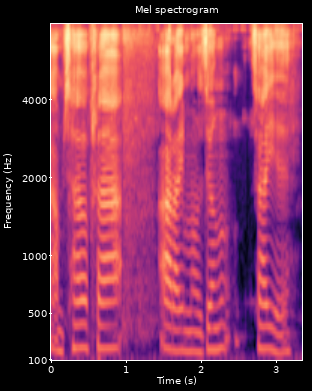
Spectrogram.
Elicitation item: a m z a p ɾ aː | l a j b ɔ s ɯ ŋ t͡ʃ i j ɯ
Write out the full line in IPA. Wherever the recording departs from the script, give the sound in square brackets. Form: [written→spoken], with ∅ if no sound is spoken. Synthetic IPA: a m [z→s] a [p→pʰ] ɾ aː | [l→ɾ] a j [b→m] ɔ [s→z] ɯ ŋ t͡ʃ [i→a] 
